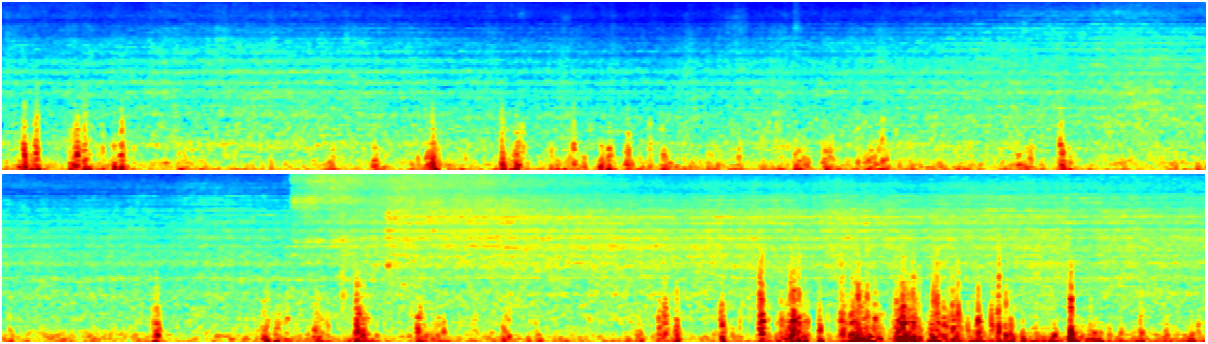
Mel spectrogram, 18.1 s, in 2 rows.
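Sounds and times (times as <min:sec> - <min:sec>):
high hiss: 0:11.1 - 0:17.7.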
